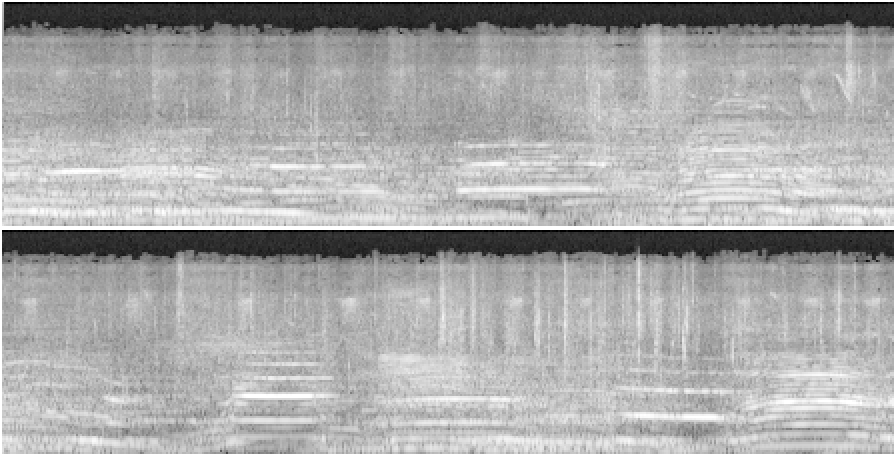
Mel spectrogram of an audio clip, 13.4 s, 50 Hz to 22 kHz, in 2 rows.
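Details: Angus-Nelore crossbred cattle herded from the corral to pasture by three cowboys and six dogs at a Paraná farm, Brazil, 16 March 2022; continuous chorus of low, arching moos from many cows, one after another.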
